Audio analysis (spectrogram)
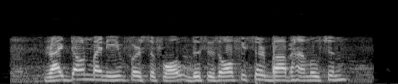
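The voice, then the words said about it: Non-English accent. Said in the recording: “Your accent is not like a Englishman.”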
